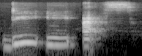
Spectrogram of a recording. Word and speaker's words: des: is they or some d-e-s again just like lay it's normally pronounced they like the english they um but it's spelled d-e-s that s is normally silent on the end of the word however when it's followed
